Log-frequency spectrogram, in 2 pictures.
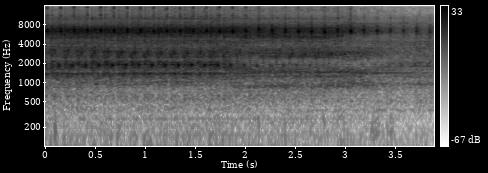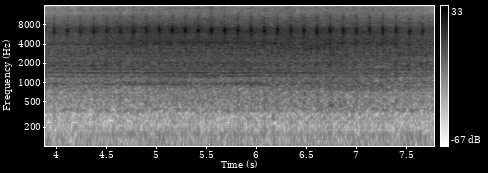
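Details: Toyota 1NZ-FE engine: sharp even metallic ticking about four per second over quiet idle; top-end knock, timing chain or VVT-i sprocket suggested but unconfirmed.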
